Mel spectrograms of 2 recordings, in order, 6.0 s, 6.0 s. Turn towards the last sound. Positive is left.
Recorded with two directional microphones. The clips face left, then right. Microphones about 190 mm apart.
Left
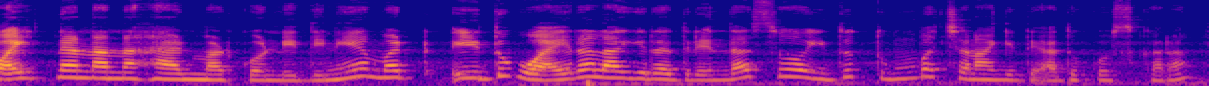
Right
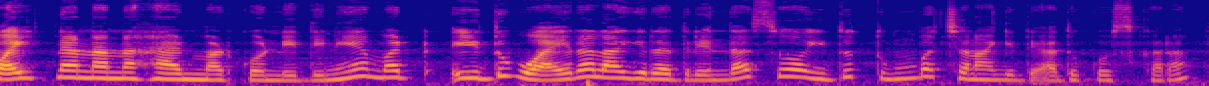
turn(degrees=-50)  # may be behind; listen again after turning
